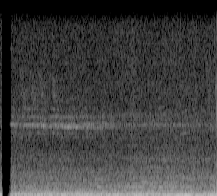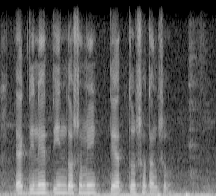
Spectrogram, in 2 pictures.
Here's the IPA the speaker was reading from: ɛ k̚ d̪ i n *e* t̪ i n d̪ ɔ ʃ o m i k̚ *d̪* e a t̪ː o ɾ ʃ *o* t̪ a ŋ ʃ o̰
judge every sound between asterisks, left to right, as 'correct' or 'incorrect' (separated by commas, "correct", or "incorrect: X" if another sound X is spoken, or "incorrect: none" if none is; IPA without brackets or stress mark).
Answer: correct, incorrect: t̪, incorrect: ɔ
